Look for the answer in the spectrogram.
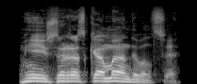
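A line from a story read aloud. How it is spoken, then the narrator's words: Growled. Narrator (Russian): прорычал капитан охраны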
